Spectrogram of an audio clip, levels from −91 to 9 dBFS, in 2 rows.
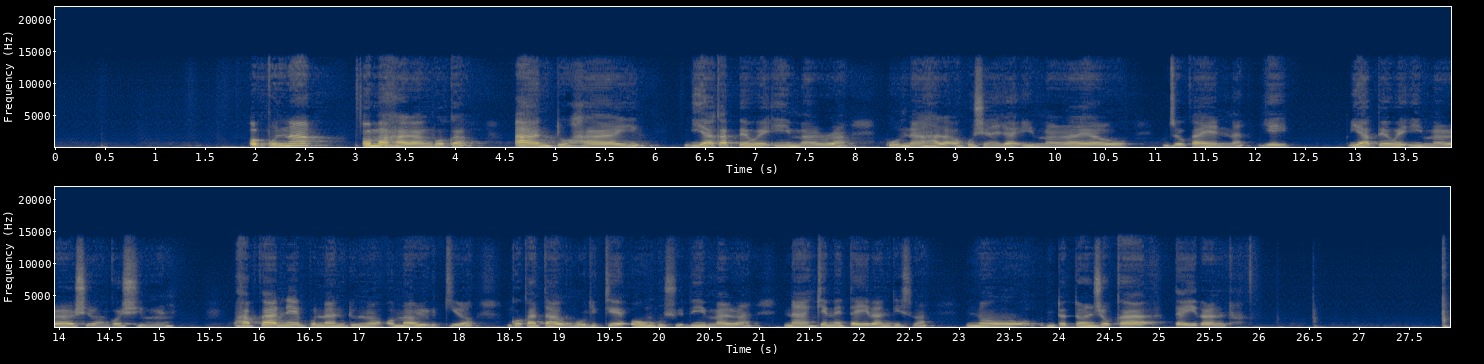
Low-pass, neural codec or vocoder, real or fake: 14.4 kHz; autoencoder, 48 kHz, 32 numbers a frame, DAC-VAE, trained on Japanese speech; fake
